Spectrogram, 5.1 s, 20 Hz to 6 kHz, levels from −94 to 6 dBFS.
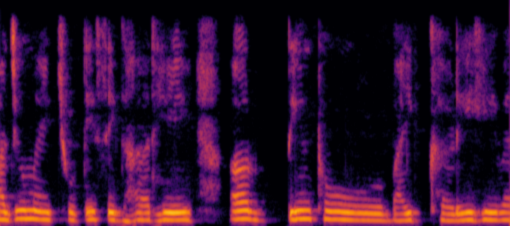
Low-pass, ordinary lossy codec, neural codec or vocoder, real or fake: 5.4 kHz; none; none; real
